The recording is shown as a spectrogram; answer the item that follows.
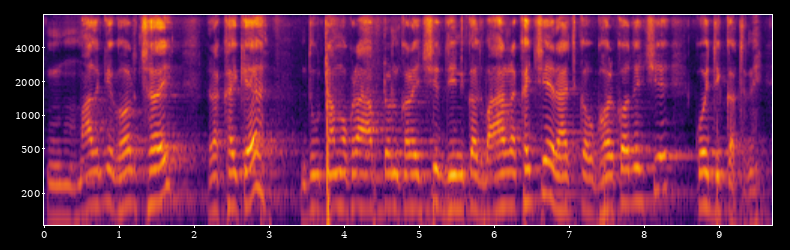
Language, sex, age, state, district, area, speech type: Maithili, male, 45-60, Bihar, Samastipur, rural, spontaneous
